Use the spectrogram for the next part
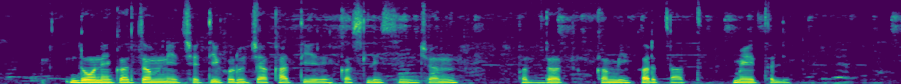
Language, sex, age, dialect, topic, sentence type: Marathi, male, 18-24, Southern Konkan, agriculture, question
